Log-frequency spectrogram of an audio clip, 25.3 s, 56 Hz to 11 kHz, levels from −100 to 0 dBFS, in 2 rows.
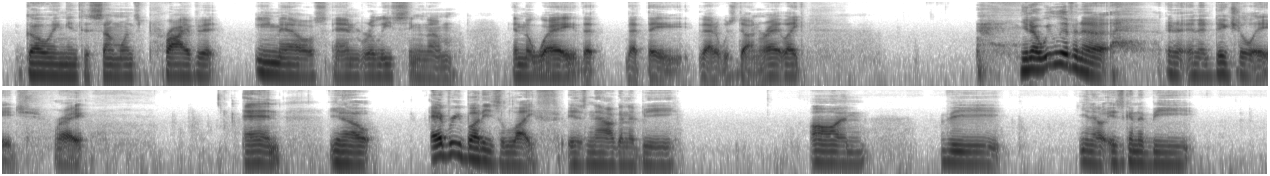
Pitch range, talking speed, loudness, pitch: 105-125 Hz, 120 wpm, -24 LUFS, 110 Hz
